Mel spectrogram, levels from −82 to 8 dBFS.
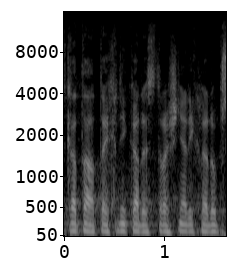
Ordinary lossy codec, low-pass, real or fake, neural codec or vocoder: MP3, 64 kbps; 14.4 kHz; real; none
